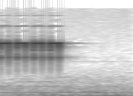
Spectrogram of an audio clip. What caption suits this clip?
A digital kitchen timer alarm that is correctly timed so that when looped it will create the correct rhythm of the actual timer.
alarm, kitchen, timer, clock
